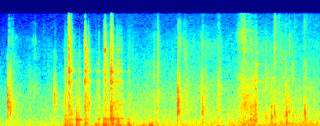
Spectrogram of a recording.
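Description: Kitchenware being handled on a counter: a scatter of light knocks, clinks and clunks as bowls and utensils are moved and set down, over a low steady background rumble.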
